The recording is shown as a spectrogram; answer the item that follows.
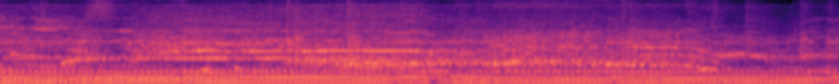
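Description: Live rock band playing, with distorted electric guitars, electric bass and drums: steady held chords with a sliding high melody line over them.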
